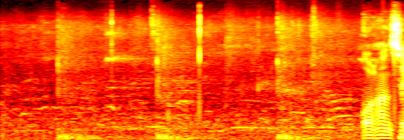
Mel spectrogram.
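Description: A basketball bounces on a hard wooden floor in a large echoing hall.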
